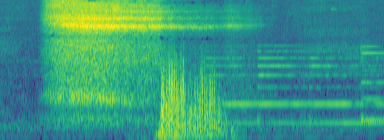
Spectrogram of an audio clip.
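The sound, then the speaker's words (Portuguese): A long, deep breath out during a guided breathing exercise, airy, swelling into a stronger rush of air before fading away, with a soft sustained tone lingering in the background afterward. “eu transformo nesta respiração, exalando agora.”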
